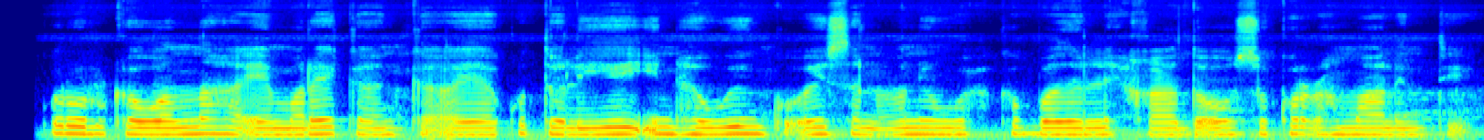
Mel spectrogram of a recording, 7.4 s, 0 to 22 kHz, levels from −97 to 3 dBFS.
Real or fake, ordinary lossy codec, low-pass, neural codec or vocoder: real; none; none; none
